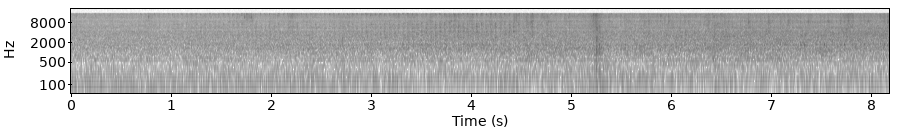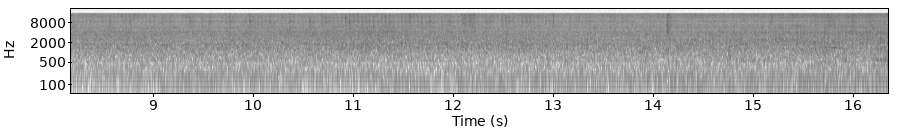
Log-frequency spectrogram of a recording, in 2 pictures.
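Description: Steady low rumble of vehicle engines running close by on a city street, with one short click about five seconds in.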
